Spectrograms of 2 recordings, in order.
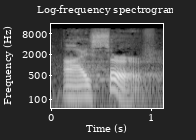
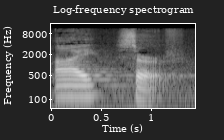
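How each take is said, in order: First: "I serve" with I leaned on, falling; slow, weighted "I serve"; stress on I serve. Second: "I serve" slow, I stressed, falling; soft, deliberate "I serve". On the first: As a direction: land on "I", then "serve" falls. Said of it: "two letters make all the difference". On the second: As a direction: press the "I" then let "serve" drop. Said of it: "I don't deserve". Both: Shown as a demonstration.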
